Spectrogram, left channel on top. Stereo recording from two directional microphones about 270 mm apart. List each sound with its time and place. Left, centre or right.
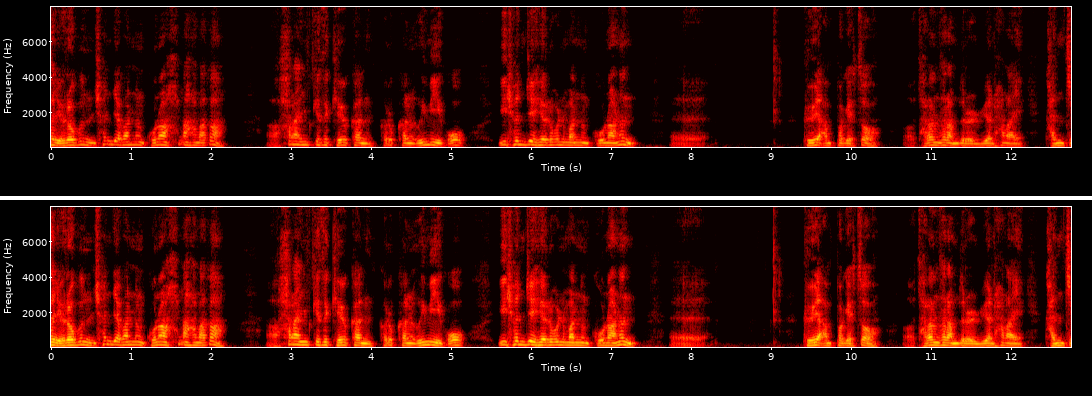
0.0 s speech: right
9.0 s a sound: right
10.8 s speech: right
